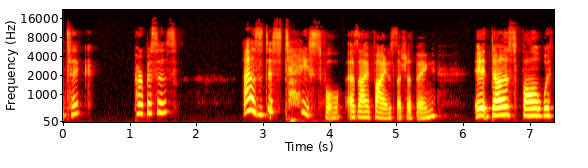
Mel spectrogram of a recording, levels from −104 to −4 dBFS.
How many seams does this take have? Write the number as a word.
zero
